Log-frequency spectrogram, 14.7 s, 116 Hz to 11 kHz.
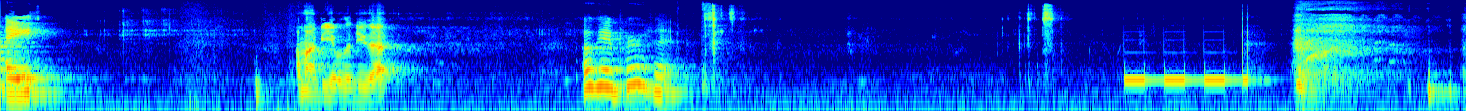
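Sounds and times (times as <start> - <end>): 
speech: 0.1 - 0.5, 3.0 - 4.0, 5.8 - 7.1
electronic beeps of a phone call cutting off: 11.2 - 12.7
loud breathy burst of laughter: 12.9 - 14.6.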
